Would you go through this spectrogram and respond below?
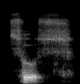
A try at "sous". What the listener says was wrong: না সুস না, এর সাইলেন্ট না। সু, সুখ, সু, হ্যাঁ। সুখ, এটা এর সাইলেন্ট থাকবে।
